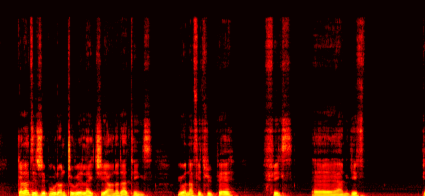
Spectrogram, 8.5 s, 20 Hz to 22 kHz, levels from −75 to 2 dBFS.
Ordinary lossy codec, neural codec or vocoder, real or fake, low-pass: none; none; real; none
